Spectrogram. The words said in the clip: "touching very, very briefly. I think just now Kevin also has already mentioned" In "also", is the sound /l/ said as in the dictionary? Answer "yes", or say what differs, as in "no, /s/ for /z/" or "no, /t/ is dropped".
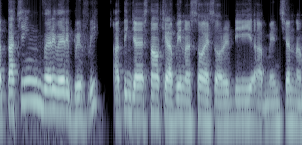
no, /l/ is dropped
